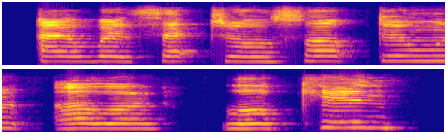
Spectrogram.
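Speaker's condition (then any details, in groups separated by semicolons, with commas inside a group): Cerebral palsy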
